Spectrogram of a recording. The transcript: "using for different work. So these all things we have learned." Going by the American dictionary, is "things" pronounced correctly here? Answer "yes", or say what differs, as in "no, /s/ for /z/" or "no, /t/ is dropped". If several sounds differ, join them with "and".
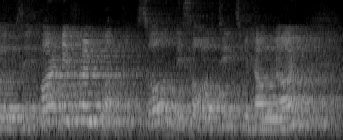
no, /t/ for /θ/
